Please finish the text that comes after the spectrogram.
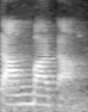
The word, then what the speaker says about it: tambata: Dish बना रहे हो, let me teach you how to say tomato in Kohli language. Tomato in Kohli language. The spelling is the same. But tomater. You know how to say it? नहीं. You say tambata.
